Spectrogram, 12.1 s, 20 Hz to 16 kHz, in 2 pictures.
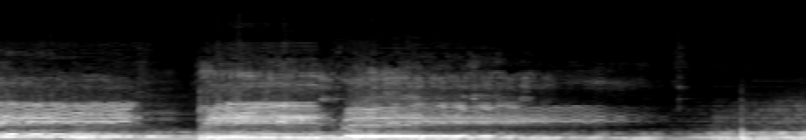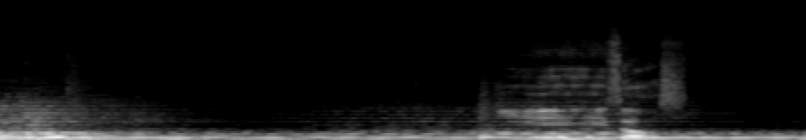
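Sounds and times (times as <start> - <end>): voices singing gospel song: 0.0 - 6.8, 9.6 - 11.3.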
